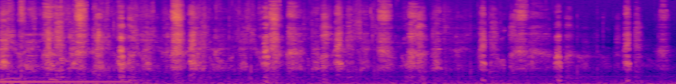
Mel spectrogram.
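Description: The final low note of a small string ensemble rings on and dies away about a second and a half in. After it come soft breaths and small scattered clicks and rustles of instruments being held still.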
